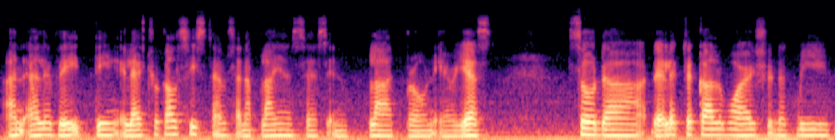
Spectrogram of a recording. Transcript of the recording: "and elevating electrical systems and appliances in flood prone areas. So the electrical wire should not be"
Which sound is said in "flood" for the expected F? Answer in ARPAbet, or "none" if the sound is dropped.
P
